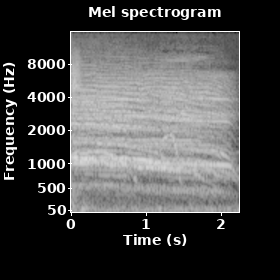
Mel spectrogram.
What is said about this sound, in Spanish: poner un aplauso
